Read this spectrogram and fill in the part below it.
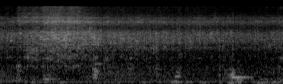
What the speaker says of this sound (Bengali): আলুগুলো দিয়েও ভেজে নিব লাল লাল করে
